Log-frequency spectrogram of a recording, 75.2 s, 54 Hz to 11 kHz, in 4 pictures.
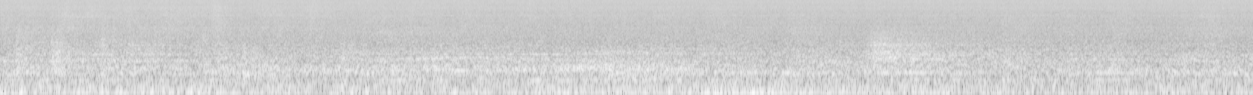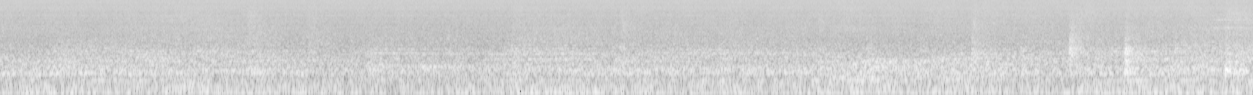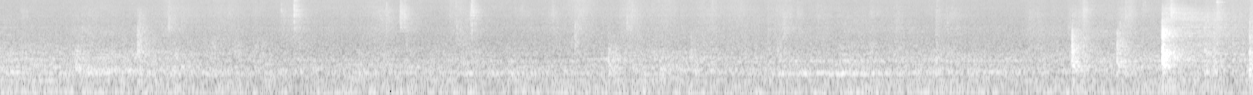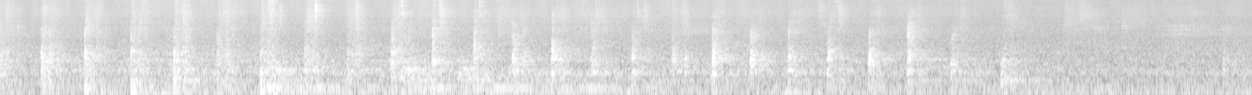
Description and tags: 02 Mainz Cathedral western crypt
These recordings were made during a location-scouting trip I took some time ago to southern Germany, where we had a look at some cathedrals to shoot a documentary.
I took the time to record a few atmos with my handy H2...
This is an atmo of the crypt beneath the western choir of the Mainz Cathedral.
Field-Recording, Walking, Large, Cathedral, People, Tourist, Hall, Leisure, History, South, Germany, Atmosphere, Architecture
